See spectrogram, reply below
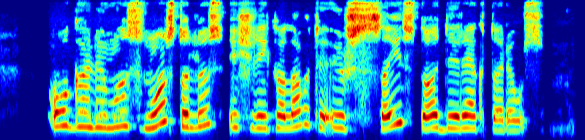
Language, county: Lithuanian, Kaunas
